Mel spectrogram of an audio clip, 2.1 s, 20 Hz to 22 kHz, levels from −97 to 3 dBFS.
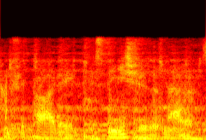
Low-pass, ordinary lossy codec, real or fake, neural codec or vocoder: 7.2 kHz; Opus, 64 kbps; fake; codec, 16 kHz, 4 kbps, FreqCodec, larger model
